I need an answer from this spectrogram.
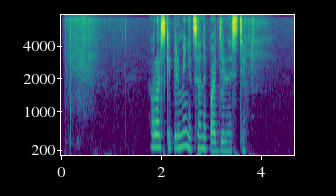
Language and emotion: Russian, neutral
